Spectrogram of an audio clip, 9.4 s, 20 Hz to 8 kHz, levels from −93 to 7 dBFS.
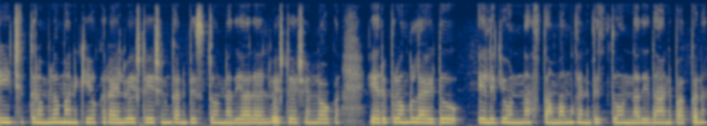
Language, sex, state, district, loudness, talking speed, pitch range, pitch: Telugu, female, Andhra Pradesh, Krishna, -13 LUFS, 145 wpm, 245-260 Hz, 255 Hz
